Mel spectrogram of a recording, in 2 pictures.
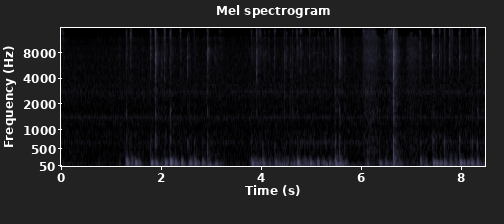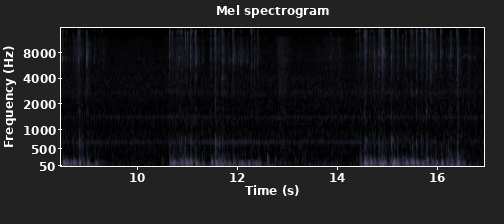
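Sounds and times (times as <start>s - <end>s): computer keyboard typing: 1.2s - 3.2s, 3.8s - 5.8s, 6.6s - 9.2s, 10.6s - 12.5s, 14.4s - 16.6s.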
